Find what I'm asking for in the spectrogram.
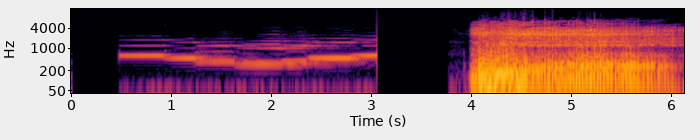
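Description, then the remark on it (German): A short descending melodic tune plays, then after a brief pause a bear in a zoo enclosure lets out a loud, rough roar that lasts about two seconds before cutting off. “Oh nein, der Bär kommt immer näher.”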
